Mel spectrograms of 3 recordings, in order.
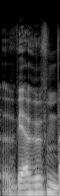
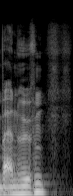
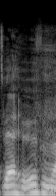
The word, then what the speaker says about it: Verhoeven: Damit ich den Namen jetzt gleich falsch ausspreche oder anders ausspreche wie vorher, ich habe es nämlich vergessen, Paul Verhoeven, Weinhoeven, Weinhoven, Hilfe. – Ich glaube, er ist Verhoeven, aber...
